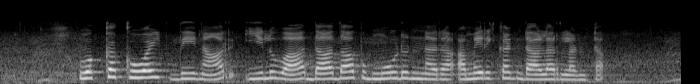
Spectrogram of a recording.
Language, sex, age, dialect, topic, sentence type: Telugu, female, 18-24, Southern, banking, statement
